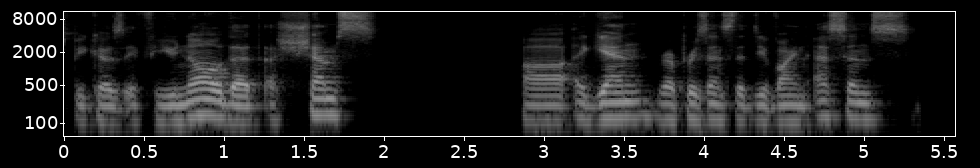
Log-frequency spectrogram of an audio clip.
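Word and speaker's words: الشمس: if you know that ash-shams again represents the divine essence, and the moon represents the manifestation, the mirror, then that kind of tells you why the lam is not pronounced in the sun, in the case of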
